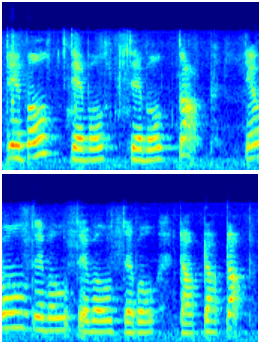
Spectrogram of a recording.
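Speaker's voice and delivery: loud dripping rain sounds; drip-drop the rain, loudly. Pretend.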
